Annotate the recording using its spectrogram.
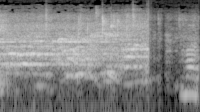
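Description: A voice over background music, cut off by a brief drop to near silence about one and a half seconds in.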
